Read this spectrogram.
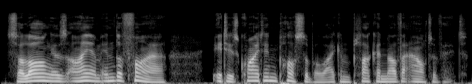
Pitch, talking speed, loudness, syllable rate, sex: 135 Hz, 240 wpm, -19 LUFS, 6.1 syllables/s, male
